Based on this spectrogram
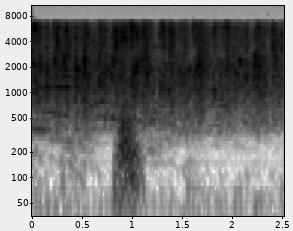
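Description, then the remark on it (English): An audience claps steadily for the Lord, a dense wash of many hands filling the whole clip with no pauses, with a brief low thump partway through. “Give the Lord a clap and Hallelujah.”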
